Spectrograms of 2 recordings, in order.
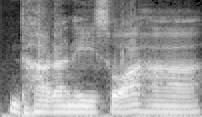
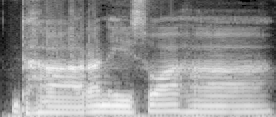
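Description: First: The first vowel is short, one beat. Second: The first vowel is long, two beats. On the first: "Chữ trên là Dharani Swaha" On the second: "chữ Dha này kéo dài hai nhịp"

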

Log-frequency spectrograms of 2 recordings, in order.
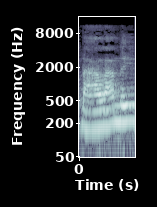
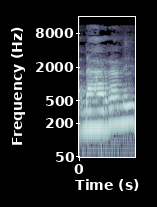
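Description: First: The middle syllable begins with an L sound. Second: The middle syllable begins with an R sound. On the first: "ủa tụng Tâm Đà La Ni đúng" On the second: "nó sẽ gần chữ Phạn hơn"

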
